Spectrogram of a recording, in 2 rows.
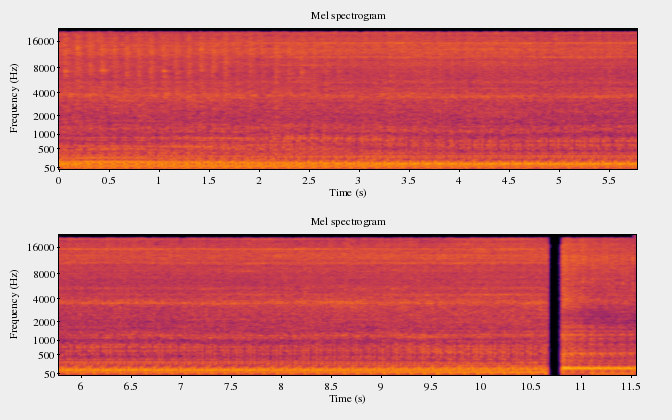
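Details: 2004 Ford Expedition 4.6L V8 that starts for a few seconds and then stalls: with the MAF sensor unplugged the engine holds a steady, even idle instead of stalling. A bad MAF sensor is suspected, not confirmed.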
